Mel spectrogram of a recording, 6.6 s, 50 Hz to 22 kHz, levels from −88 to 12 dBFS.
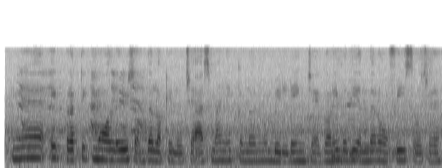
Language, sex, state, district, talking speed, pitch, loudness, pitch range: Gujarati, female, Gujarat, Gandhinagar, 165 wpm, 195 Hz, -16 LUFS, 185-205 Hz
